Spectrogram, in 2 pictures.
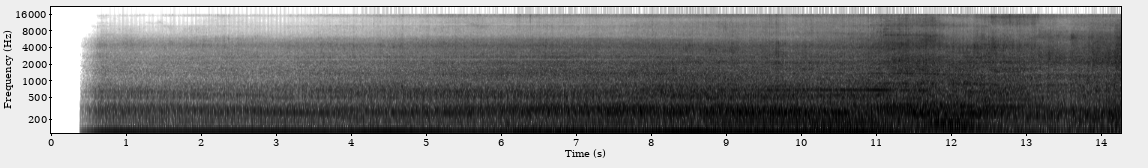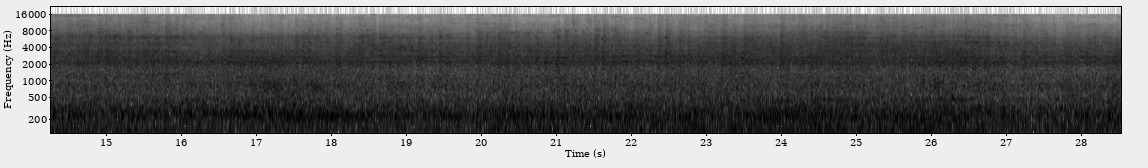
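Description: An Alsthom ALS diesel-electric locomotive approaching and passing with its engine running, a strong low drone for about the first eleven seconds. Then a long string of loaded oil tank wagons rolls past with steady wheel-on-rail rumble and clickety-clack.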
